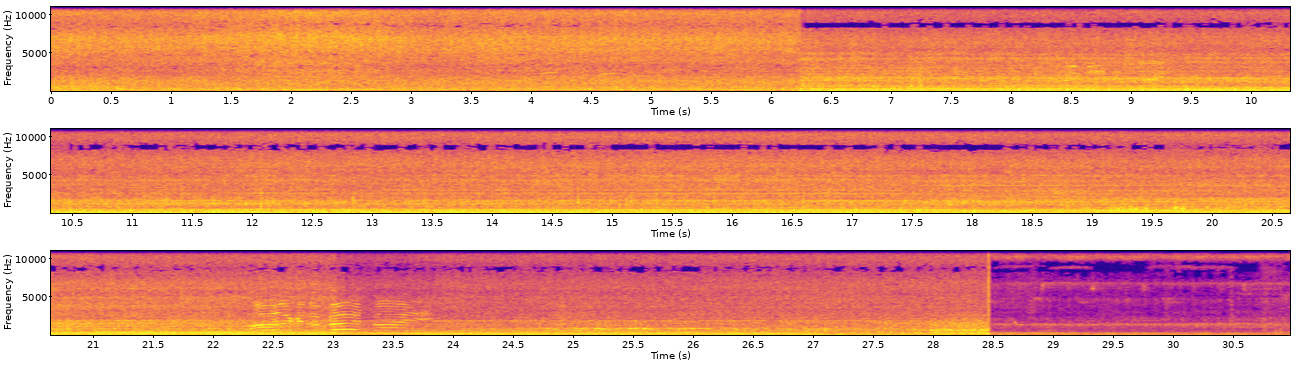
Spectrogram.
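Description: Outboard motor of a small boat running steadily under way, with water rushing along the hull. The sound changes abruptly in level about six seconds in and again near the end. A short run of high chirping calls comes a little past the middle.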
